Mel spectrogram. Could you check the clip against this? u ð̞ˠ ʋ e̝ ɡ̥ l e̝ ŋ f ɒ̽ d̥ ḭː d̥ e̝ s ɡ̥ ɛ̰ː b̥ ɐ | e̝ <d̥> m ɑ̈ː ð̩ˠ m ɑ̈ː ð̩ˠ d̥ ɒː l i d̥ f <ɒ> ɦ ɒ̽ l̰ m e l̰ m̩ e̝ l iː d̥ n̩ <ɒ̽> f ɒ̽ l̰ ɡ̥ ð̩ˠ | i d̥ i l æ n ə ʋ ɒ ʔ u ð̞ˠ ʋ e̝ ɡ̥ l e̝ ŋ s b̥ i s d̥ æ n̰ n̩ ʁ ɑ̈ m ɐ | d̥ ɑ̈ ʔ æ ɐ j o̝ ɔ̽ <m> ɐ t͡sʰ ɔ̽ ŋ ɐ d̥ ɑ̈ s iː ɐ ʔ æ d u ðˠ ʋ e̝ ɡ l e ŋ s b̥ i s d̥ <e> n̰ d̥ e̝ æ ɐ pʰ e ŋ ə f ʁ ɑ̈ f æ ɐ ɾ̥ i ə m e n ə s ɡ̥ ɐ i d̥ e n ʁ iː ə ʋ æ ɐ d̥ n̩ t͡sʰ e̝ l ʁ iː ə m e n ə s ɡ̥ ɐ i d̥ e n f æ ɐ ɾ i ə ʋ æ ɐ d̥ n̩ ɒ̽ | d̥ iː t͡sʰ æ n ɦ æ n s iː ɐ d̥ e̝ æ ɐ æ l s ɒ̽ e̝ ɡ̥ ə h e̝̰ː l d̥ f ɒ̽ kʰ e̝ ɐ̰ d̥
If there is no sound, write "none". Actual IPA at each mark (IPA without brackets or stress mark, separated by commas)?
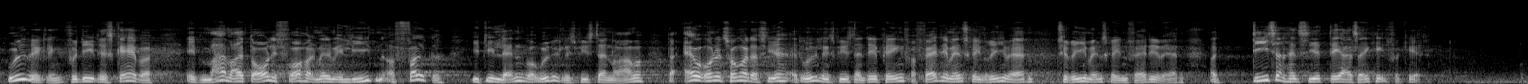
d̥, ɒː, ɒ̽, n, æ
